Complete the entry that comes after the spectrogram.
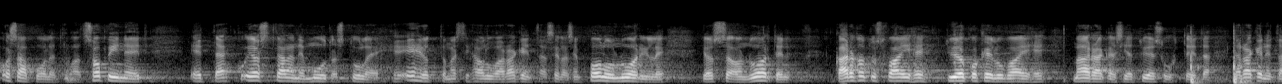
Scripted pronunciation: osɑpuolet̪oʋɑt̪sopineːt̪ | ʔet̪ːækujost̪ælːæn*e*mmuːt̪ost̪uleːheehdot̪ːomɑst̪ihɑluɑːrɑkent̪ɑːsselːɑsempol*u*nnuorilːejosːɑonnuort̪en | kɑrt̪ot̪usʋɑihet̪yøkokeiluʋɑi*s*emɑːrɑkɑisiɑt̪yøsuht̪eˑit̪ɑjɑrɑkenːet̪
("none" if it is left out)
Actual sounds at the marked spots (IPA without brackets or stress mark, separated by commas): e, u, h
